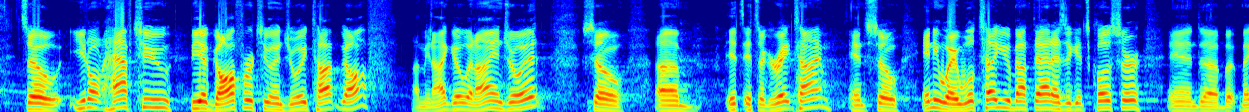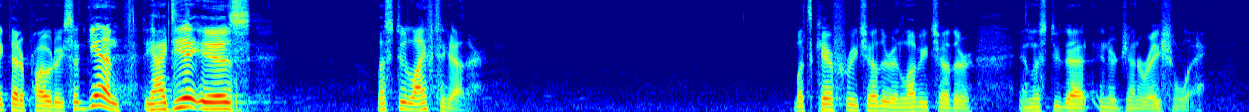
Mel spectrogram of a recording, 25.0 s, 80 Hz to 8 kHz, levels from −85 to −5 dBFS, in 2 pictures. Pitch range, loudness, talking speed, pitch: 125-185 Hz, -23 LUFS, 165 wpm, 155 Hz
